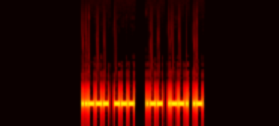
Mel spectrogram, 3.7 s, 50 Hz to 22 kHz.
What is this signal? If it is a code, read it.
Morse code, heard as a keyed tone, about 50 wpm, 700 Hz. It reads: 2O WPA
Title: Winter Field Day Exchanges Encore 50wpm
